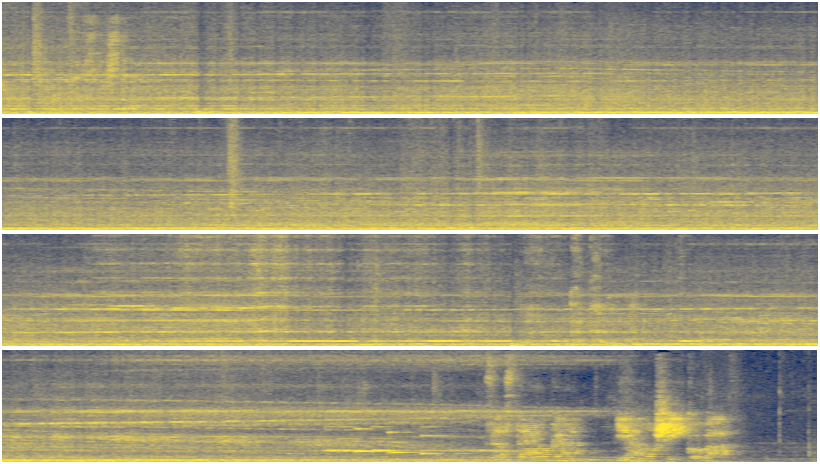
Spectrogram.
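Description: Electric tram heard from inside the passenger saloon while running: a steady rumble from the wheels on the rails, with a thin electric whine over it. Near the end the whine falls in pitch and the rumble fades as the tram slows down.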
